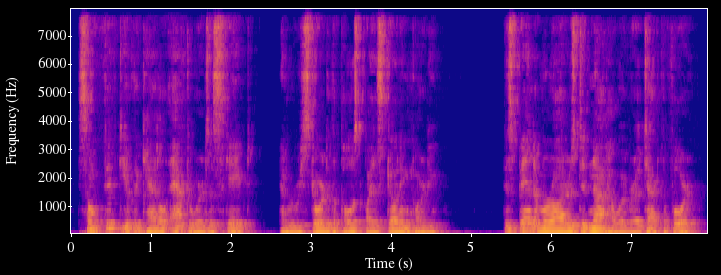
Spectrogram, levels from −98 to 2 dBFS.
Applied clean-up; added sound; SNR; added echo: none; none; none; reverberation time 0.3 s.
